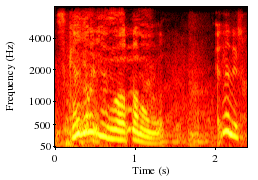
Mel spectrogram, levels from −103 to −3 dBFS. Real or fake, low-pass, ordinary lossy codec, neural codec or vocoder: fake; 7.2 kHz; Opus, 24 kbps; codec, 16 kHz, 2 kbps, FreqCodec, larger model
